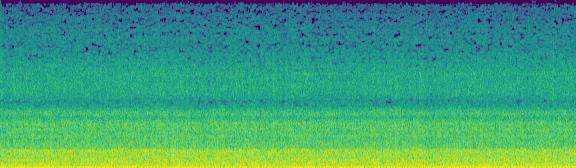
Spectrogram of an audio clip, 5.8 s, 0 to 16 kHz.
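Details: 1984 Ford Mustang GT350 just after a starter replacement, first start with choke on: smooth, steady low idle with no knocks, misses or ticking once it settles; normal idle, though a separate leak from the head is noted.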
